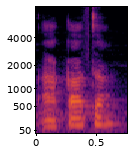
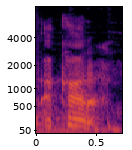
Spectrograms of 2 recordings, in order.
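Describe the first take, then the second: First: The word follows a re-mi-mi tone melody. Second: The word follows a different tone melody. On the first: The speaker calls it right. "That's Remimi. That's the tone" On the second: The speaker calls it wrong. "not Akata. That's wrong. That's wrong pronunciation"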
